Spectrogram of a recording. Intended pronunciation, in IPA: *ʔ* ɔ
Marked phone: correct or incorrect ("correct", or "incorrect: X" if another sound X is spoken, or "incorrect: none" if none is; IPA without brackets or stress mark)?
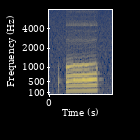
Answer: correct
